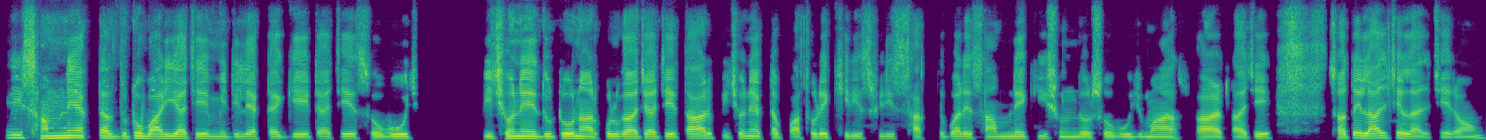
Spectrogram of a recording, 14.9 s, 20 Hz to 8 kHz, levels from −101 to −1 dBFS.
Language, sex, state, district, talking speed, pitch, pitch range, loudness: Bengali, male, West Bengal, Dakshin Dinajpur, 140 wpm, 125 Hz, 115-130 Hz, -17 LUFS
